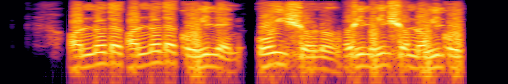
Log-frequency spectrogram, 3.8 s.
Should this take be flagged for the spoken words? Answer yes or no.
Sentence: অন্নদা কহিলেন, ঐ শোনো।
yes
